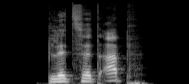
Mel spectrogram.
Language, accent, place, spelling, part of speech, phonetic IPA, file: German, Germany, Berlin, blitzet ab, verb, [ˌblɪt͡sət ˈap], De-blitzet ab.ogg
- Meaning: second-person plural subjunctive I of abblitzen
